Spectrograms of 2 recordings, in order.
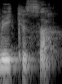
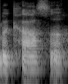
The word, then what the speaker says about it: Mikasa: got um Levi and Mikasa people keep pronouncing their name wrong as well people keep saying Picasso it's not let's get Levi first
